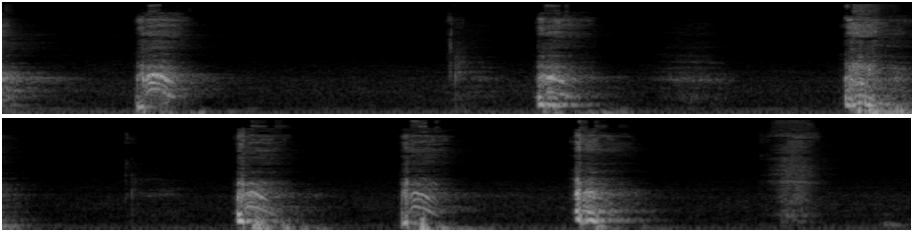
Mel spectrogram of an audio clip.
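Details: Several short deliberate coughs and smaller throat-clearing coughs from an adult in a quiet room; a pet cat responds to human cough sounds, even small coughs, by wagging its tail; voluntary cough.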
